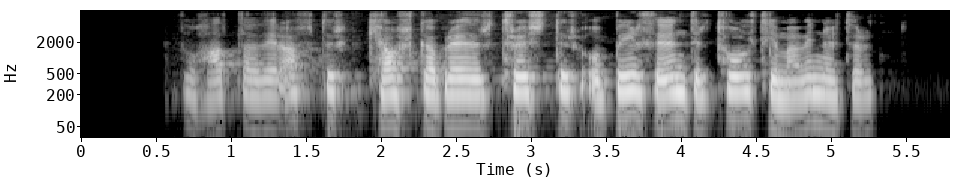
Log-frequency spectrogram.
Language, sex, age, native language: Icelandic, female, 30-39, Icelandic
